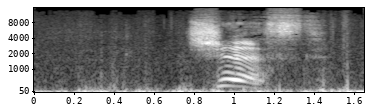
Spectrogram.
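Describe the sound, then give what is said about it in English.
Strong wind on the Atlantic Ocean coast on a cold, foggy day, heavy low gusts buffeting the microphone throughout while a person's voice cuts in briefly. “Man, it's so windy. This is how I imagined the Atlantic Ocean. This is exactly how I imagined it. Really threatening, windy”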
